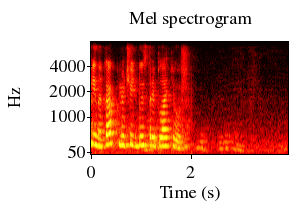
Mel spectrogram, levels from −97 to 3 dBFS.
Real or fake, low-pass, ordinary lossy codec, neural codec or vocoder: real; 7.2 kHz; Opus, 24 kbps; none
